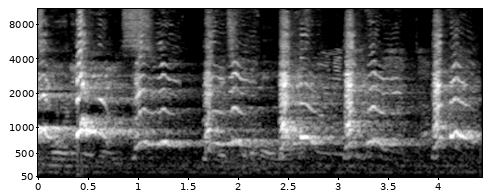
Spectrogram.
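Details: Reactive dog barking from over-stimulation, a behaviour its owner says is usually not this bad on walks but sometimes is: about six sharp, whiny yelping barks with a tonal edge, roughly one every 0.7 seconds, indoors and otherwise quiet.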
